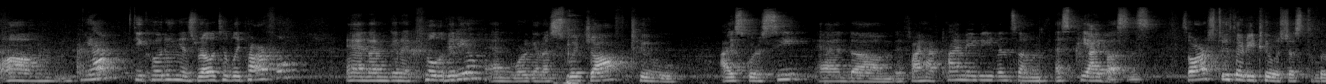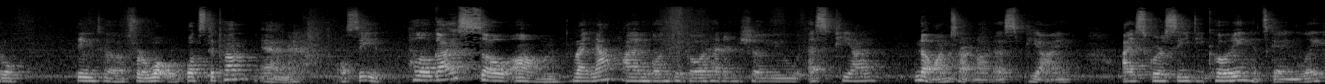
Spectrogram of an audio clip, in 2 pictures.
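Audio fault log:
1.46, 4.44, 7.42, 10.40, 13.38, 22.32, 25.30 s: audio missing between chunks. Brief skips of about 20 ms recur about every 3 s, likely from losing audio at each chunk handover. The waveform shows abrupt splices, and the spectrogram shows thin vertical broadband lines.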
